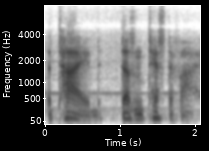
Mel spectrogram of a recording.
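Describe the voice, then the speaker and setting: An actor playing a sardonic, ominous narrator of murder tales in a theatrical 1940s radio mystery style. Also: male voice, low voice, takes it slowly. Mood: wry, sinister. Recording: dull vintage 1940s radio, music behind.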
